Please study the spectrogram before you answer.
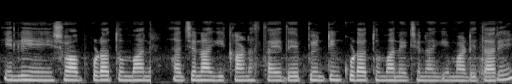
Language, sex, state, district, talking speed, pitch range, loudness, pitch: Kannada, female, Karnataka, Gulbarga, 165 wpm, 190-200 Hz, -19 LUFS, 195 Hz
